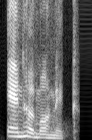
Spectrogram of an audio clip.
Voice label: "enharmonic", Indian

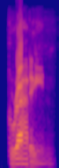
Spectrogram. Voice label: "gradine", American

